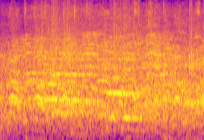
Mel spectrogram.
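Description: Crowd of spectators and coaches at a taekwondo match, many voices shouting and chattering over one another.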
